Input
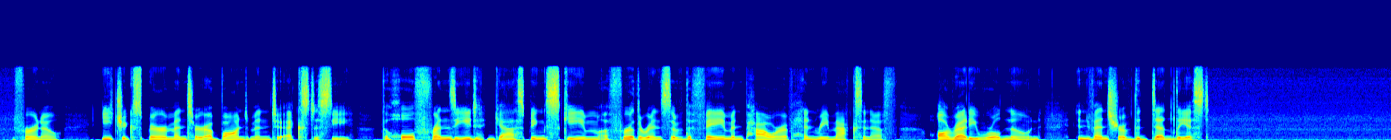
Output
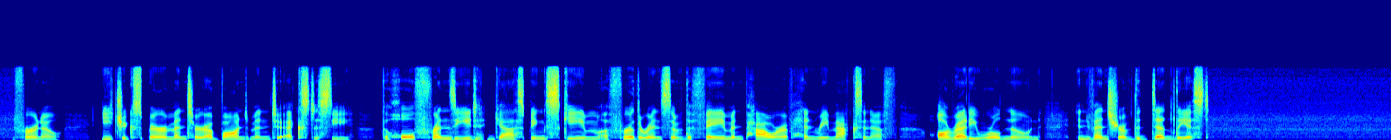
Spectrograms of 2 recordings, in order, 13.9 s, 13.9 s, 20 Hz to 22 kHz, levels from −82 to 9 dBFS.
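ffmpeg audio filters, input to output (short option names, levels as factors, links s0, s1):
-af "highpass=530"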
